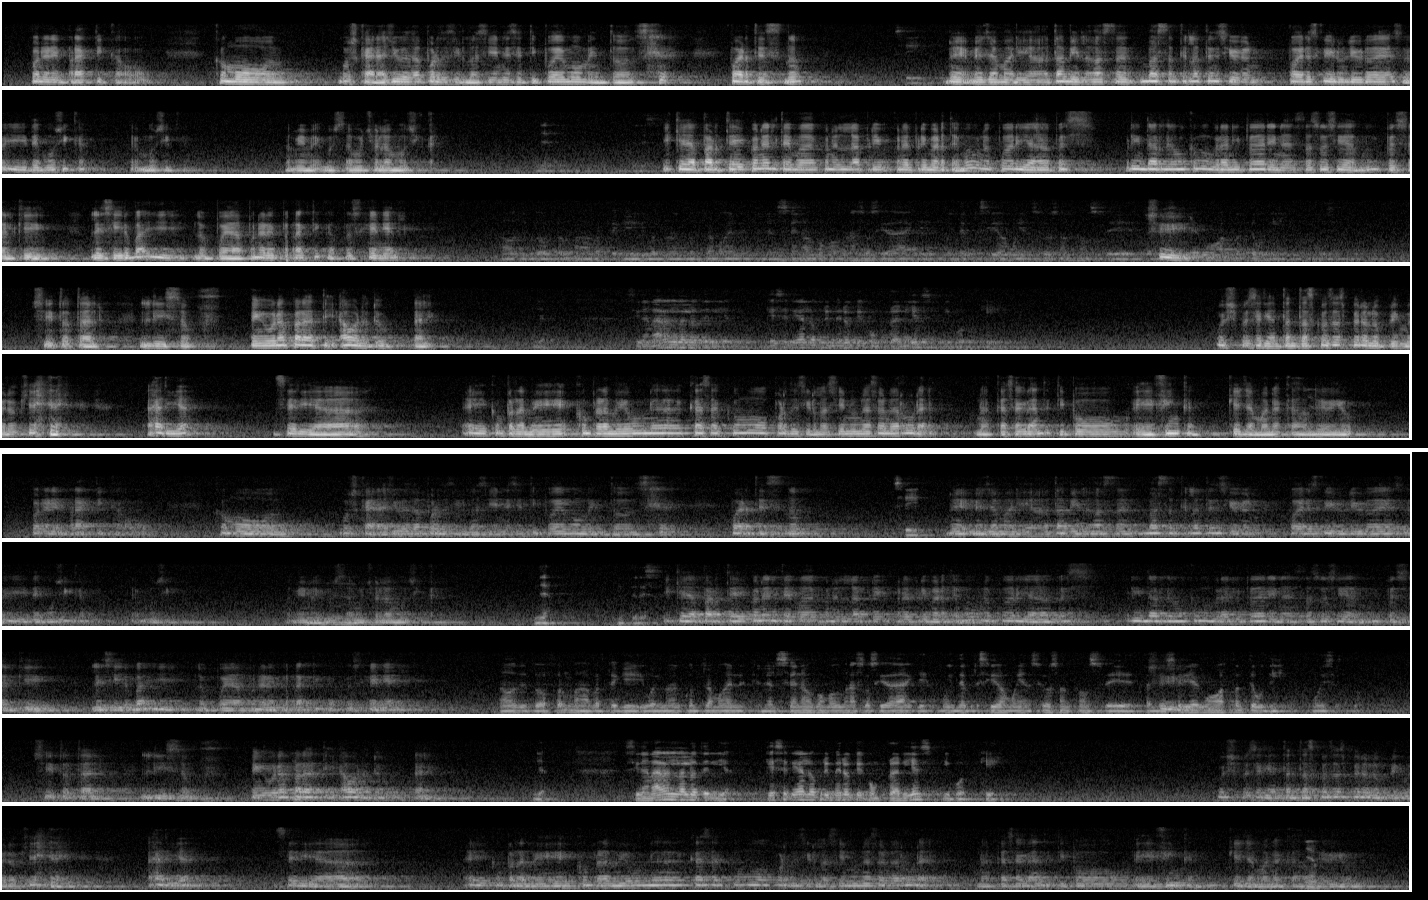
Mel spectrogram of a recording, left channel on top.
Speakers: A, on the left; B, on the right.
A: poner en práctica o como buscar ayuda, por decirlo así, en ese tipo de momentos <laughs> fuertes, ¿no?
B: Sí.
A: Me, me llamaría también la bastan- bastante la atención poder escribir un libro de eso y de música, de música. A mí
B: Mm,
A: me gusta mucho la música.
B: ya, me interesa.
A: Y que aparte con el tema, con el, la pri- con el primer tema, uno podría pues brindarle un- como un granito de arena a esta sociedad, ¿no? Y pues al que le sirva y lo pueda poner en práctica, pues genial.
B: No, de todas formas, aparte que igual nos encontramos en, en el seno como de una sociedad que es muy depresiva, muy ansiosa, entonces también
A: Sí,
B: sería como bastante útil, como dices tú.
A: sí, total. Listo.
B: Sí,
A: Tengo una
B: ya,
A: para ti. Ah, bueno, tú, dale.
B: ya. Si ganaras la lotería, ¿qué sería lo primero que comprarías y por qué?
A: Uy, pues serían tantas cosas, pero lo primero que <laughs> haría sería eh, comprarme, comprarme una casa como, por decirlo así, en una zona rural, una casa grande tipo eh, finca, que llaman acá donde
B: Ya,
A: vivo,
